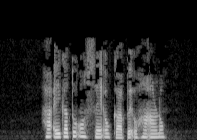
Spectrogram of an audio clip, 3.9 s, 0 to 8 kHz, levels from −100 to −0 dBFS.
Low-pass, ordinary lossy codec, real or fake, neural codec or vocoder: 7.2 kHz; MP3, 24 kbps; fake; vocoder, 44.1 kHz, 80 mel bands, Vocos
